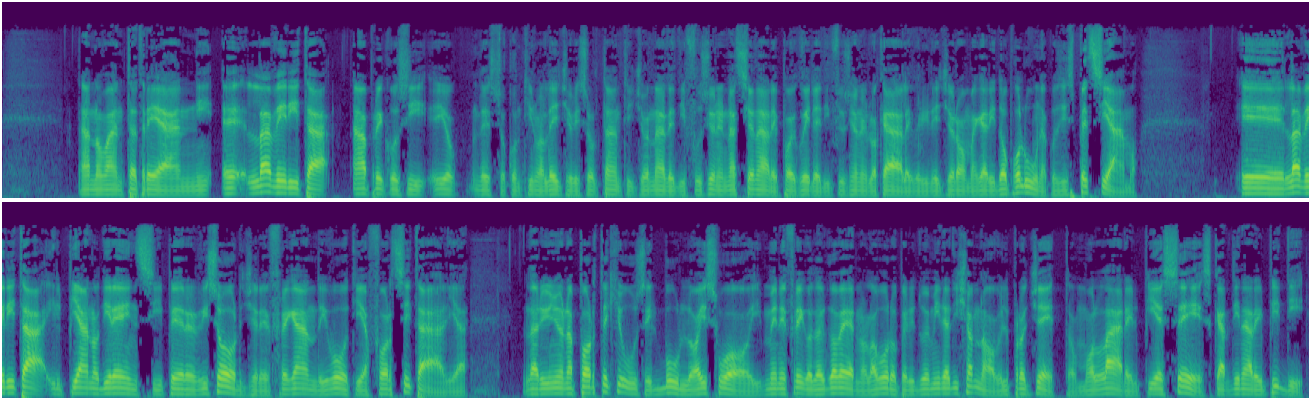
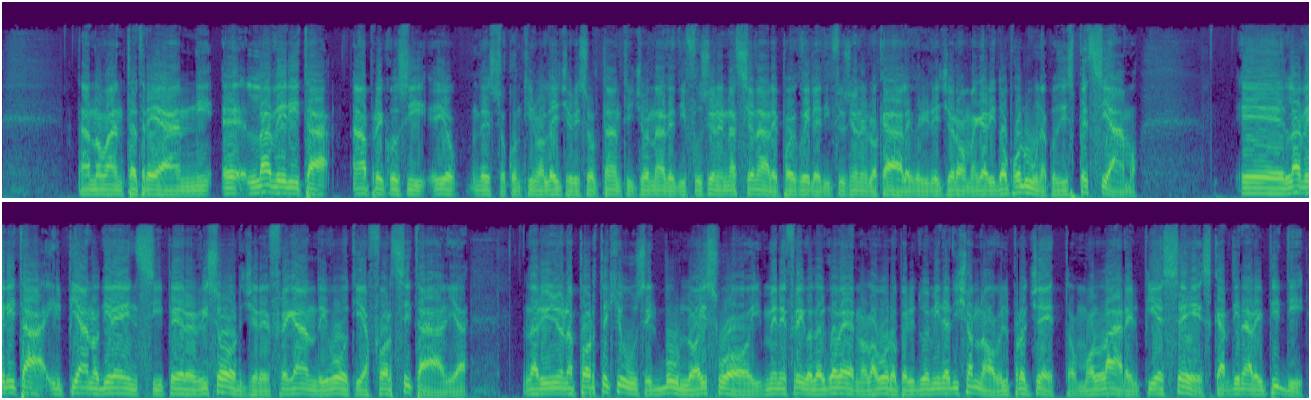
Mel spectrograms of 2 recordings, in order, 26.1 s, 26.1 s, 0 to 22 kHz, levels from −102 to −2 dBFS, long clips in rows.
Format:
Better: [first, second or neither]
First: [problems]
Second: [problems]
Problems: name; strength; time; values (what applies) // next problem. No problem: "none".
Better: first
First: none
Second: distortion; heavy; 6 dB below the speech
